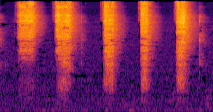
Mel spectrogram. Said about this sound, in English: It's just spraying foam right now.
